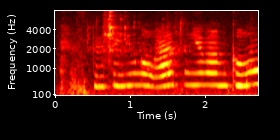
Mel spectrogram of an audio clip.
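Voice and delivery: very high, squeaky mock-crying voice; mock bawling. Woman sobbing about the uncaring desk lady, hammed-up high-pitched bawling. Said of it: "so I'm literally bawling".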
